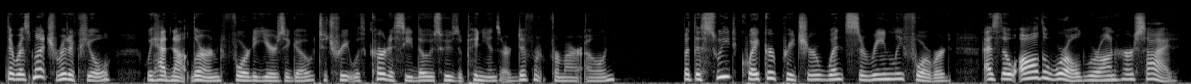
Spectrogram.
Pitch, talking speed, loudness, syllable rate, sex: 205 Hz, 190 wpm, -19 LUFS, 6.1 syllables/s, female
